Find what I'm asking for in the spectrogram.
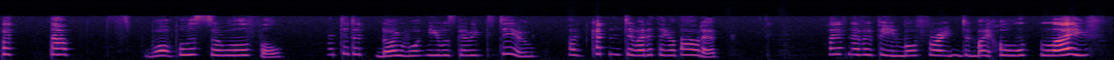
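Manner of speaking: high, loud frightened crying; distraught. A narrator's reading. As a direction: sob out the fear. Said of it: "she cried".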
